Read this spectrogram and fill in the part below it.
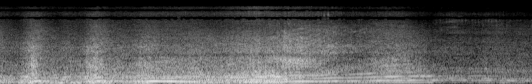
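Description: A Ferrari BB512 on a Paris street, its engine note rising and falling loudly as the car passes close by, with revving harmonics sweeping up and down over several seconds before fading.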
